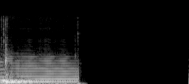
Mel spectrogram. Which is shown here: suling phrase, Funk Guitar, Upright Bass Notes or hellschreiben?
Upright Bass Notes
